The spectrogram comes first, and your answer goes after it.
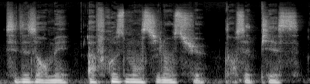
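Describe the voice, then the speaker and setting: A man narrating a dark science-fiction audio story in a grave, intense manner. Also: fairly low pitch, flat delivery, moderate pace, breathy edge.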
